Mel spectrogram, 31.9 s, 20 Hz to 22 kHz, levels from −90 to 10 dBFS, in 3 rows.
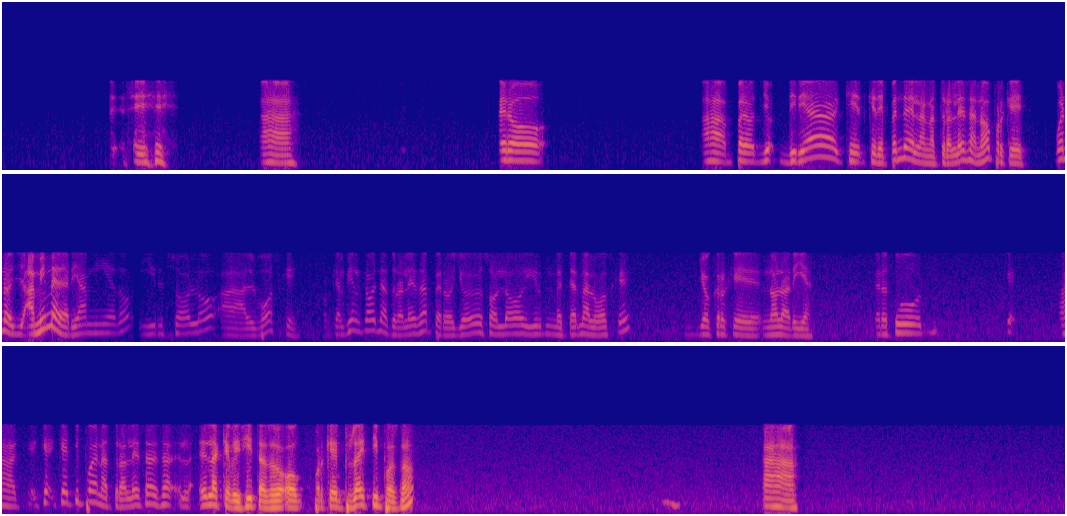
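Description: The clip is speech, carried through tandem speech coding for its whole length. It sounds rough and muffled, which fits a path through CVSD, then G.711 mu-law, then G.726 at 32 kbit/s. That chain decoded and re-encoded the speech at each border, so each coder worked on the previous one's damage. On a spectrogram, nothing reaches above 3.8 kHz, leaving a flat ceiling, and the harmonics below it look smeared and grainy.

Automatic gain rising runs from 10.61 to 16.77 s. The talker moves away at about 11 s and the input drops by about 24 dB. The gain control then climbs about 18 dB over roughly six seconds, so voice and room noise swell back together. The waveform envelope shows a sudden shrink followed by a slow ramp upward, with the noise floor between phrases rising in step.

Automatic gain falling appears from 23.2 to 25.04 s, just after "de naturaleza es a", as the talker comes closer around 23 s. 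The gain eases down about 6 dB, and the loud onset sinks together with its background. A shorter drop of about 8 dB follows from 28.74 to 29.1 s. An automatic gain rise of about 7 dB overlaps it from 29.01 to 29.47 s, so the waveform dips and recovers within under a second.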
